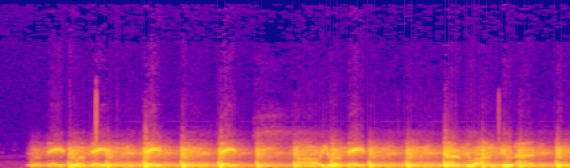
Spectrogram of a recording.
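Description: A steady telephone dial tone on a station's call-in line hums without a break for several seconds, sitting under busy, crackly broadcast sound with sharp clicks and muffled voice-like warbling.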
